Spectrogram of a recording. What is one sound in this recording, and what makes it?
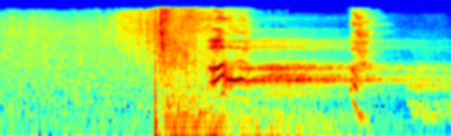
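A heavy blow strikes with a sharp thud.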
